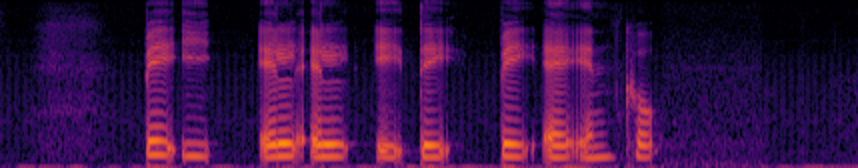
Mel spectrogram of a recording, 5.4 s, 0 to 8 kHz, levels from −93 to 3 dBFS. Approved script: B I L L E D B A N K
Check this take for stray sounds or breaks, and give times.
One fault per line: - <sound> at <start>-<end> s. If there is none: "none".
none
